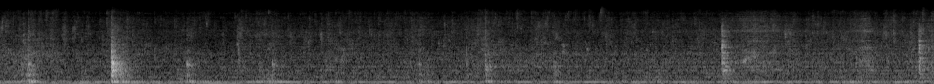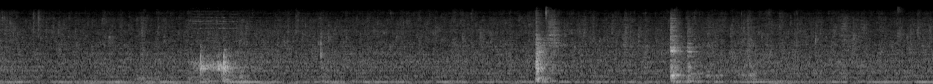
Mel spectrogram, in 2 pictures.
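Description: Chicken pieces sizzling steadily as they fry in an oily masala in a non-stick pot, with a few sharp taps of utensils against the pot, the loudest about a second in and again near fifteen seconds.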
